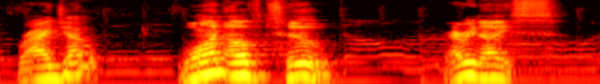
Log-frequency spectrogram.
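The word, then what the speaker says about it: Rijo: Riojo. R I J O. Rojo. Riojo.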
